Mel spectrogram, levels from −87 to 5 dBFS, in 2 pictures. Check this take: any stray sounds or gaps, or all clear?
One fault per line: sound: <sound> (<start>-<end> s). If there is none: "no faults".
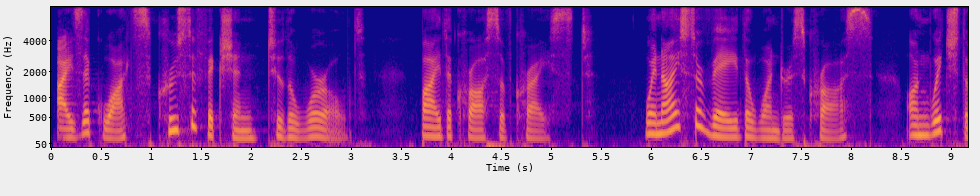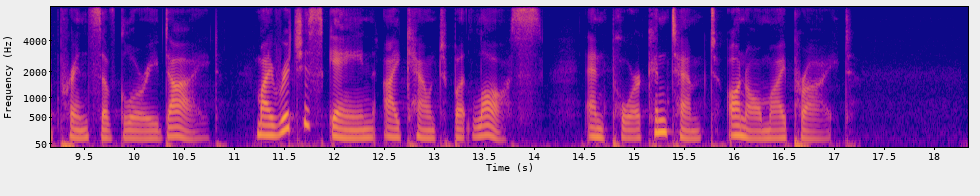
no faults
